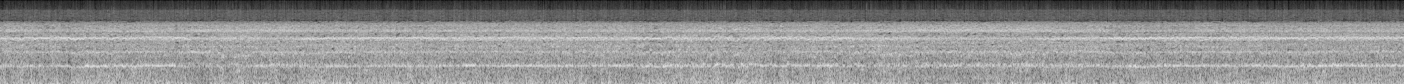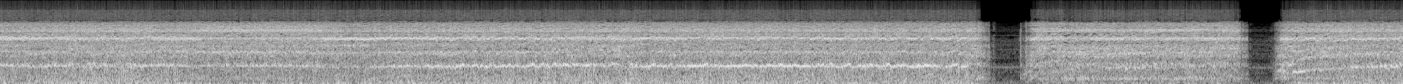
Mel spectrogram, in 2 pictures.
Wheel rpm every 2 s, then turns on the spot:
220, 220, 230, 230, 220, 220, 220, 230, 220, 210, 210, 190, 150, 130.
none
